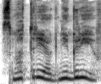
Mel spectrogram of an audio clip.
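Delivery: agitated, anxious voice. A companion calls out on seeing an apprentice lying bleeding in the snow, agitated. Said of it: "взволнованный голос песчаной бури".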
